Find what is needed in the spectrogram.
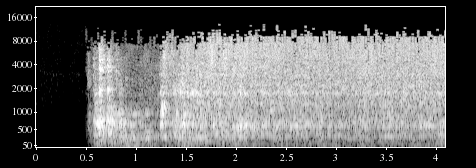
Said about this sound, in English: This is the sound of diarrhea flushing your day away.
